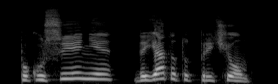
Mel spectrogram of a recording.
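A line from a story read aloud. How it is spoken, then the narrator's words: Frightened exclamation. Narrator (Russian): воскликнул испуганный Алексей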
